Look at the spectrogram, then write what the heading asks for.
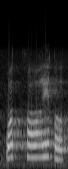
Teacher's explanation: طا کو پر پڑھیں گے، را کو باریک پڑھیں گے کیونکہ را کے نیچے زیر ہے اور قاف کے نیچے جو زیر ہے وقف کے دوران زیر کو ساکن کے ساتھ تبدیل کر کے پڑھنا ہوگا، ٹھیک ہے؟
